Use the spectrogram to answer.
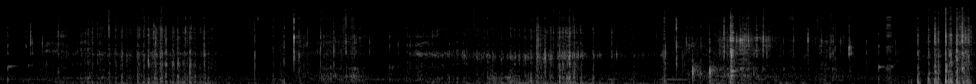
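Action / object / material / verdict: scrape / bar of soap scraped with a metal blade / soap / none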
